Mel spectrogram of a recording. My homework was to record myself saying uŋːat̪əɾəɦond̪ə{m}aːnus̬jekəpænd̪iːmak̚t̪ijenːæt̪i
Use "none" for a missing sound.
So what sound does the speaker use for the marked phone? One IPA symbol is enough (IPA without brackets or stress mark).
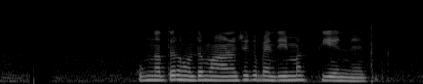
m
